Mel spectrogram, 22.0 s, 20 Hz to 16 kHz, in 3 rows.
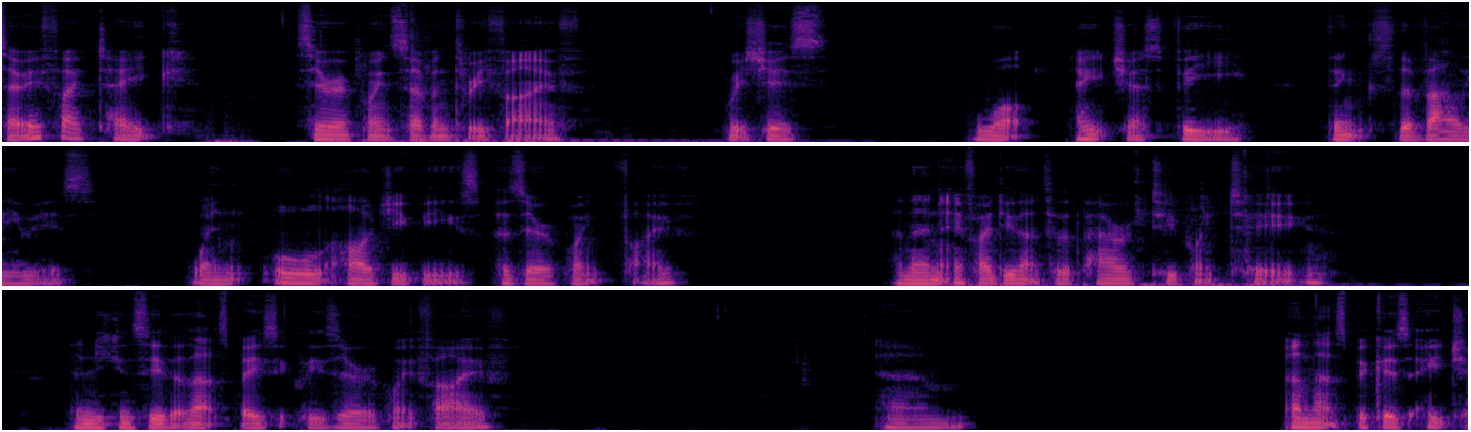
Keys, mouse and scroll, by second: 0.2-3.2 drag, 11.9 KP_Multiply, 18.3-19.0 scroll up 7, 19.0 middle click, 19.5-20.2 scroll up 7.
